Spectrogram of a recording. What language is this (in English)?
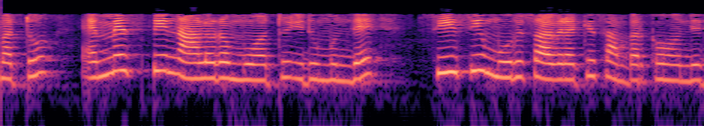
Kannada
